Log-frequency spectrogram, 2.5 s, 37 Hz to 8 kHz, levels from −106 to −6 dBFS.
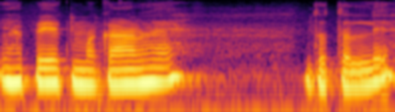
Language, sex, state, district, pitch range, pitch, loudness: Hindi, male, Jharkhand, Garhwa, 140-175 Hz, 155 Hz, -14 LUFS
